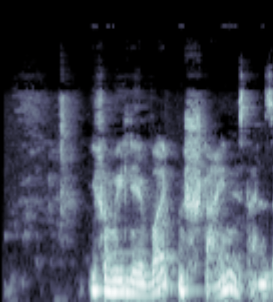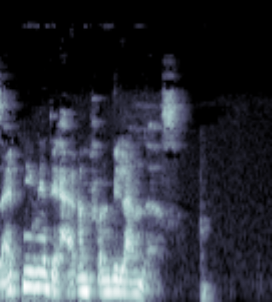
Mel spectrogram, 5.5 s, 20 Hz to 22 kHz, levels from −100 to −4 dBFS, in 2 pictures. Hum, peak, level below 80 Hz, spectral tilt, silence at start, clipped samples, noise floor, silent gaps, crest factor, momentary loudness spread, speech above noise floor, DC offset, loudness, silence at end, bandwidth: none; -2 dBFS; -46 dBFS; -5.5 dB/octave; 0.6 s; under 0.1%; -72 dBFS; none; 14 dB; 13 LU; 59 dB; under 0.1%; -14 LUFS; 0.7 s; 9.4 kHz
